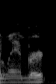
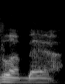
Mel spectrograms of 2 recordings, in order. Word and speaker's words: Lambert: If I want to goof around, I'll say Lambert. It's like everyone seriously it's Lambbear.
